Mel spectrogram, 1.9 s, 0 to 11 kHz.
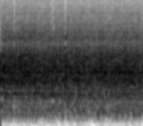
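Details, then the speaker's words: Porsche 924 just after a fuel filter replacement, fuel line re-primed and air purged: steady, even idle with a smooth airy drone and no misses or knocks; running normally with no leaks. "sounds like it's uh going to run [Applause] good"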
